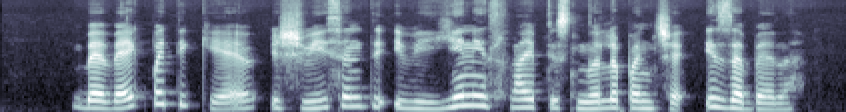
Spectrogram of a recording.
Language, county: Lithuanian, Šiauliai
